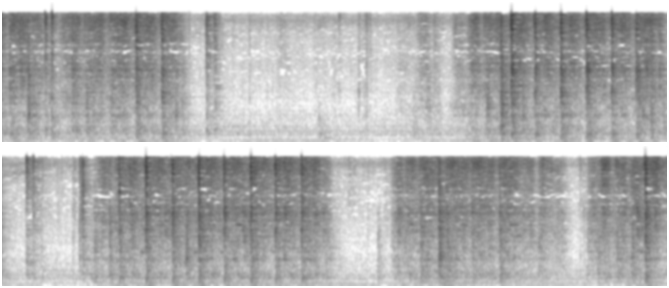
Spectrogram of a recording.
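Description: A metal skillet is swirled on a gas burner in four bouts of a few seconds each, with quieter gaps between. The pan clatters on the grate while the shrimp and sauce inside slosh and sizzle as chunks of butter are swirled into the reducing sauce.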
